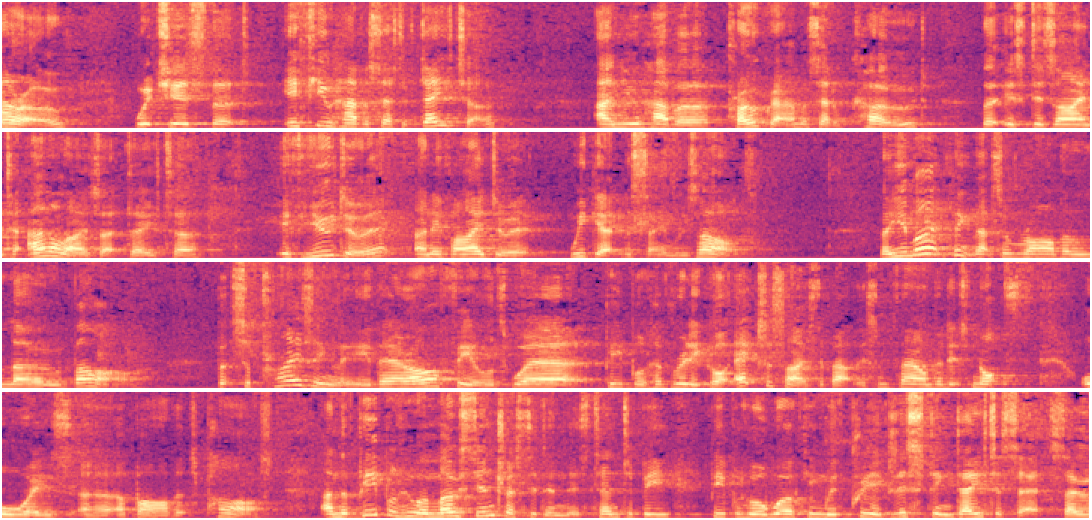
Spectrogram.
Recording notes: Gives a talk for the Oxford Reproducibility School, held on Wednesday, September 27, 2017, in the Sherrington Lecture Theatre, University of Oxford.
